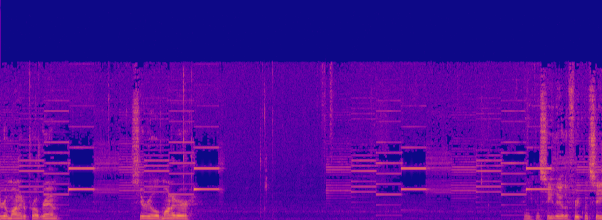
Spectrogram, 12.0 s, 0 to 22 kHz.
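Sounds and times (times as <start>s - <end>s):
buzzy square-wave beeps: 0.0s - 4.5s, 6.5s - 12.0s.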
